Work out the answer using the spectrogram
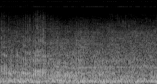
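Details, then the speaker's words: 2001 Australian MX GP 500cc race at Broadford, bike under race load: hard-revving single roaring with a coarse, raspy edge, louder than it should be; commentator says something is definitely wrong with the bike, cause unconfirmed. "But here is Evans, and let's listen. Yeah, there is something definitely wrong with that bike."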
